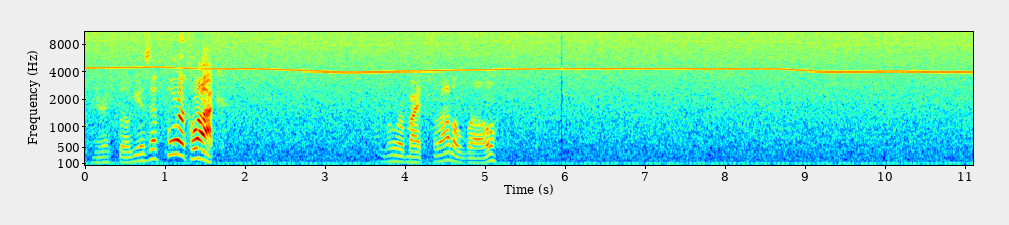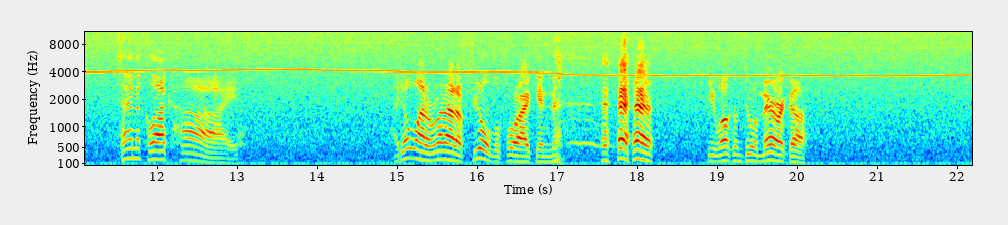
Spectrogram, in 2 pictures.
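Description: A jet engine drones steadily.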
